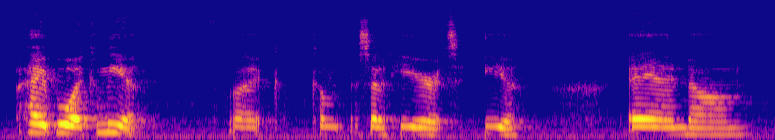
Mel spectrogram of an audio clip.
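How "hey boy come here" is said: put-on classic old Hollywood film Southern accent. Explaining a pronunciation heard in old Southern movies, in an old Southern movie accent. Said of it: "old Southern movies".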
